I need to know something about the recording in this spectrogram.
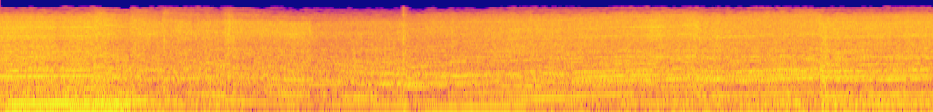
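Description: A racing car engine drops in pitch as the car brakes and downshifts, then climbs again.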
